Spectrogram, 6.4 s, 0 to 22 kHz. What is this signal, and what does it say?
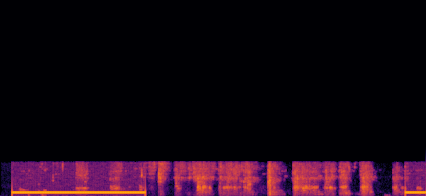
Ringback tone (North America), 440 + 480 Hz.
